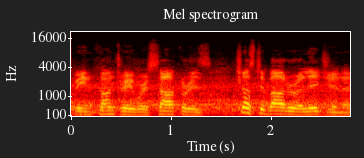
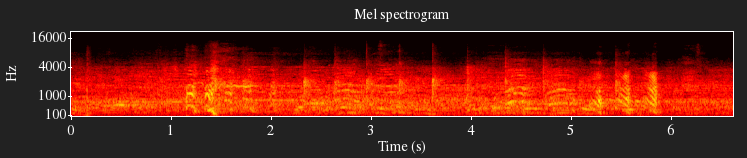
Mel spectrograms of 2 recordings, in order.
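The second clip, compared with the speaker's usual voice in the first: excited laugh; 4 dB quieter than usual. Real, not acted. Guest laughs at cheering question.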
